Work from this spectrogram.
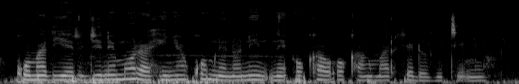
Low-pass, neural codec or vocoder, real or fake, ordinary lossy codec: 19.8 kHz; vocoder, 44.1 kHz, 128 mel bands every 256 samples, BigVGAN v2; fake; none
